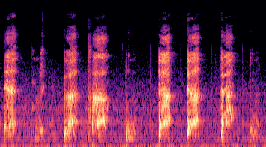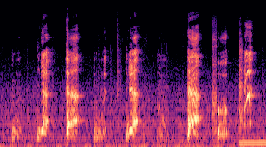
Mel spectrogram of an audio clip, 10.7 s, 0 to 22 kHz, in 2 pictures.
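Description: Repeated sharp, voiced hiccup sounds, roughly 15 in ten seconds at an uneven pace; ongoing hiccups.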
